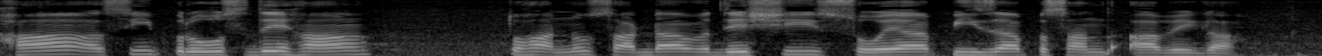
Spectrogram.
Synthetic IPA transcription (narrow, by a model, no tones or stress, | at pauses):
hãːəsĩːpɾoːsd̪eːɦãː | t̪ʊɦaːnũːsaːɖaːʋəd̪eːʃiːsoːjaːpiːzaːpəsənd̪aːʋeːɡaː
